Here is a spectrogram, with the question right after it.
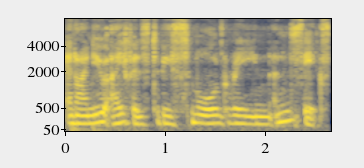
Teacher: And one thing that happens in New Zealand English is that the cap I has moved back to be more of a barred I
